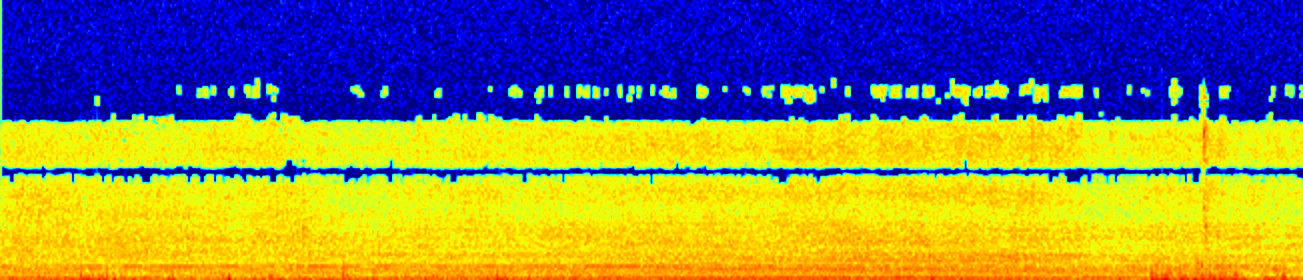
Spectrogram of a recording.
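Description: A loader's diesel engine rumbles steadily close by.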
